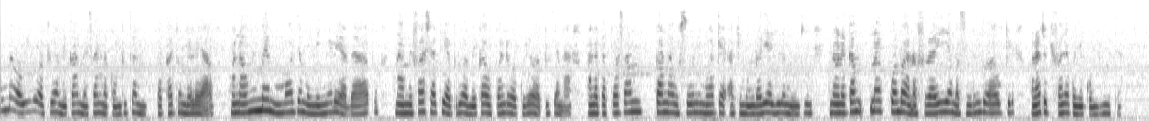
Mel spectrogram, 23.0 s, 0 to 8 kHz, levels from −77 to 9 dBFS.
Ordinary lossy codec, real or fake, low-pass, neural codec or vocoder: MP3, 24 kbps; real; 7.2 kHz; none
